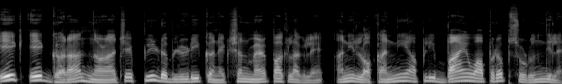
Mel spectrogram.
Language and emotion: Goan Konkani, neutral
